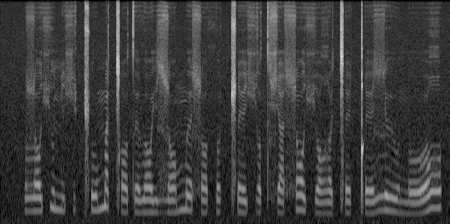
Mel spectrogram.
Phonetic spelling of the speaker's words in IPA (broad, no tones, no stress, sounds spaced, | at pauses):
ɮ ɔ ç u ɲ ɨ ç ɨ ǁ u m a ǀ ɔ t ɘ ð ɔ j ɮ ɔ m ɘ ɬ ɔ θ o ǁ e ç ɔ t ɕ a ɬ ɔ ç o ʁ ɨ ǀ e ǃ e ɮ ɨ u̯ n o ʁ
